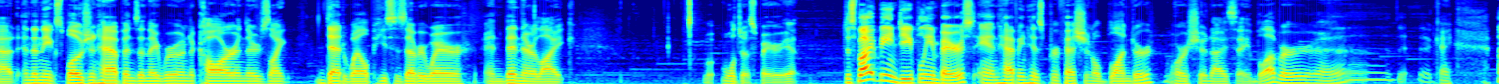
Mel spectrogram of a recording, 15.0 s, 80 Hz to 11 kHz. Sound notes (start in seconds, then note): 6.7 clicks tongue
